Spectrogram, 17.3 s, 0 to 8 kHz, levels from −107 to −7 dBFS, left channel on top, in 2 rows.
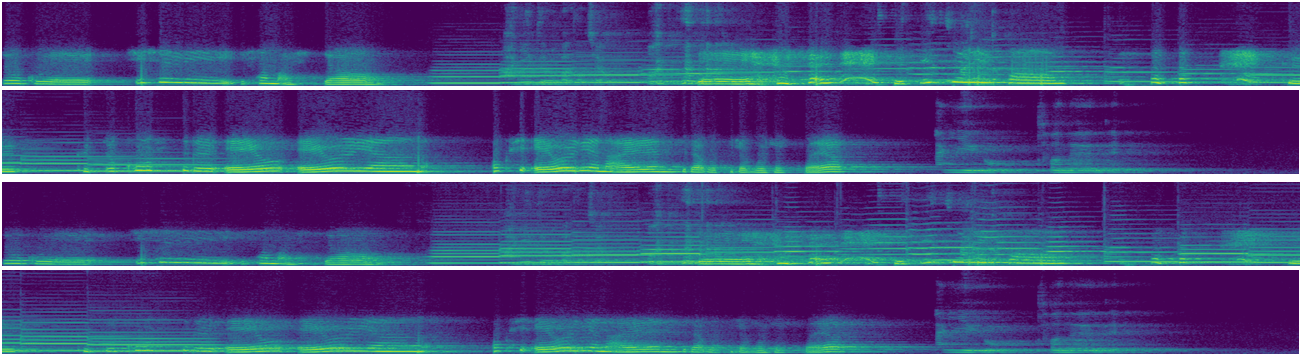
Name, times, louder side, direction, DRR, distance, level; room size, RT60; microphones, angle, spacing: voice 1, 0.0-2.5 4.6-7.1 7.4-8.8 9.2-11.5 11.9-14.3, left 4 dB, 90° left, 9 dB, 0.6 m, -27 dB
Wind instrument woodwind instrument, 2.8-10.4, right 3 dB, 60° right, 0.8 m, -36 dB
voice 2, 3.3-4.9 14.9-16.1, left 1 dB, 20° left, -1 dB, 2.2 m, -41 dB
18.0 x 17.5 x 4.3 m, 1.3 s
head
